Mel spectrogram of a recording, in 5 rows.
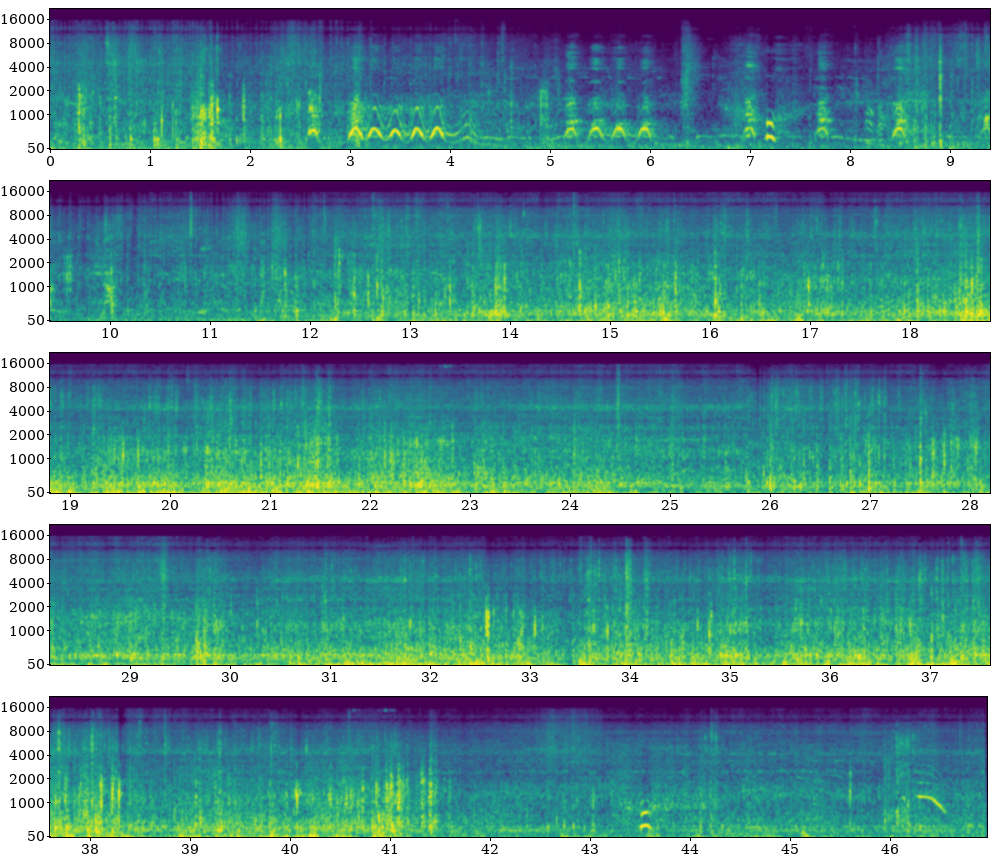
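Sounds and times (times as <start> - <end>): bike knocks and rattles: 0.0 - 5.6, 7.6 - 46.9
tyres on dirt trail: 0.0 - 46.9.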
